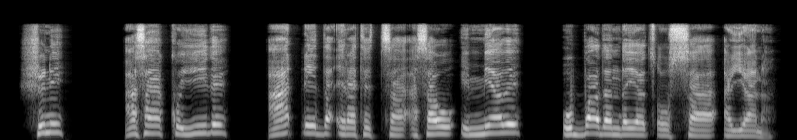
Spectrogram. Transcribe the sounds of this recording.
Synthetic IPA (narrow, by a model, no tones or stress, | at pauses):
ʃɪn | ʔɐsaːkːɔjiːd̪ɛ | aːɗːe̞ːd̪ːɐʔɛɾɐt̪ɛt͡sːaːʔɐsɐwɪmːɪjaːwɛ | ʊbːaːd̪ɐnd̪ɐjɪjaːt͡sʼo̞ːsːaːɐjːaːnɐ̰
